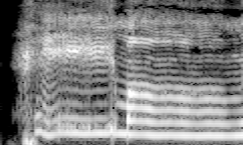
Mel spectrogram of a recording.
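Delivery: high, soft, drawn-out greeting; light singsong imitation of a girlfriend; girlfriend greeting mom. Girlfriend walking in to greet her mom, high and soft.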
